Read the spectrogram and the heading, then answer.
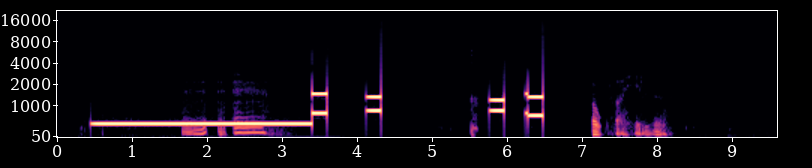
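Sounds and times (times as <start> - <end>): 
phone dial tone: 0.4 - 3.6.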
